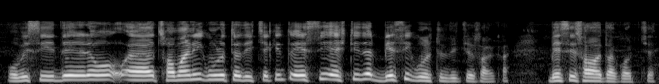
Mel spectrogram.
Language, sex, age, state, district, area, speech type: Bengali, male, 30-45, West Bengal, Darjeeling, urban, spontaneous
